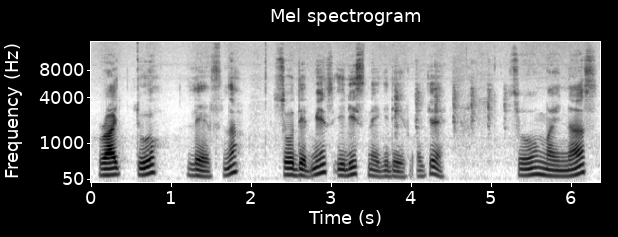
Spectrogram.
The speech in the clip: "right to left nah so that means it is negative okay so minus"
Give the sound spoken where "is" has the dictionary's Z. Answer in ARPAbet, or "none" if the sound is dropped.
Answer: S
